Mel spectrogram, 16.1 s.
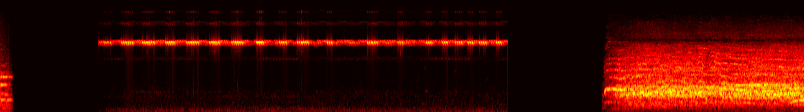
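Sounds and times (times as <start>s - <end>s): crickets chirping: 2.0s - 10.2s.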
